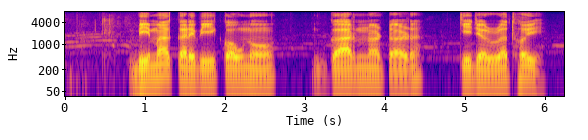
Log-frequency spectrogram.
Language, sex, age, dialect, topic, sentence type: Magahi, male, 18-24, Western, banking, question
